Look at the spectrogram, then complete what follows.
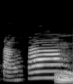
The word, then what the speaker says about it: Tintin: Nggak, kalau Tangtang itu kan sebenarnya pronunciation-nya aja ya. Kalau di Perancis kan memang Tangtang gitu judulnya.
